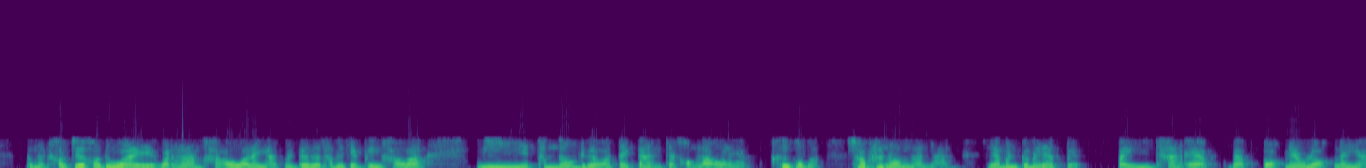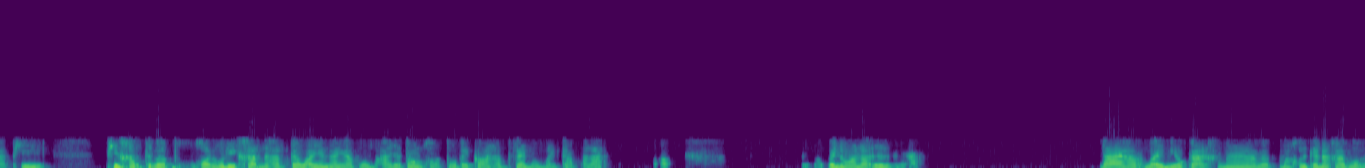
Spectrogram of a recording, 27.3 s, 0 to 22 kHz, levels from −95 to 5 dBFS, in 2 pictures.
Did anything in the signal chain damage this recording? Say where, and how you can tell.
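Yes. At the codec stage, G.729 coding runs throughout, which fits 8 kbit/s. Nothing above 4 kHz survives. Pulse-built excitation makes the speech plainly rough and synthetic.

On the network, VoIP packet loss concealed by the speech codec occurs at 15.47 to 15.62 s, 25.02 to 25.17 s and 26.94 to 26.99 s. The decoder stretches the last sound into a buzzy tone or coloured noise that fades.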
